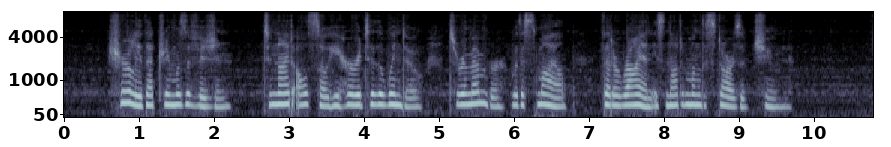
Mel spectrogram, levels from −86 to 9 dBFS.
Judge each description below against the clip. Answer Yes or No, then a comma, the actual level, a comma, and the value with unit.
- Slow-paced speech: No, average, 155 wpm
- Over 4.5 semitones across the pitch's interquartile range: No, average, 3.2 semitones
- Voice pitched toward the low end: No, high, 245 Hz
